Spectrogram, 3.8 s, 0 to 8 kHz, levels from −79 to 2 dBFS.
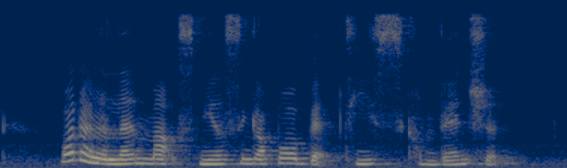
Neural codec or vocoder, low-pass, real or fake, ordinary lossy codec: none; 7.2 kHz; real; none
